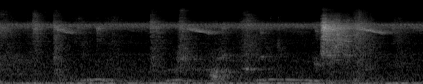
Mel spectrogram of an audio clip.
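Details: Low, hollow coos from a spotted dove, three phrases in quick succession, the last longer and wavering, beneath a constant shrill insect hum and a brief rustling burst near the end.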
